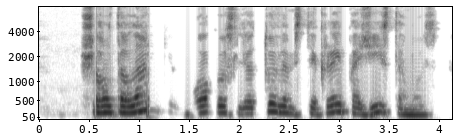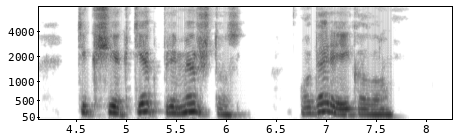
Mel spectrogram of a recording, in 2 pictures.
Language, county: Lithuanian, Utena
